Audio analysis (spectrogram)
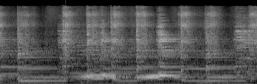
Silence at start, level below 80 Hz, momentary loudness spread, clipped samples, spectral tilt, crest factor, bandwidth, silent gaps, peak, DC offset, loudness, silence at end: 0 s; -62 dBFS; 5 LU; under 0.1%; 0 dB/octave; 22 dB; 17 kHz; none; 0 dBFS; 0.2%; -18 LUFS; 0 s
